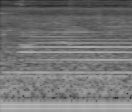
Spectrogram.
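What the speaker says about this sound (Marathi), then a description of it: "ट्रेनमधनं उतरलो आणि भोंगा वाजला." Horn of the Mandavi Express sounding at Vaibhavwadi Road station on the Konkan Railway, a loud, steady tonal blast held throughout over a constant low rumble.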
